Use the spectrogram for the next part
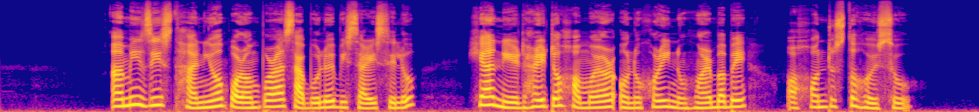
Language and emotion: Assamese, sad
